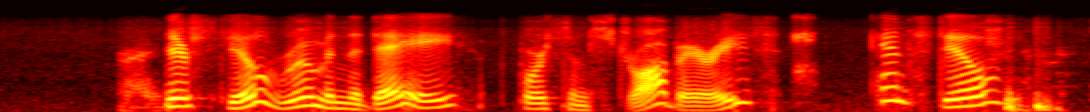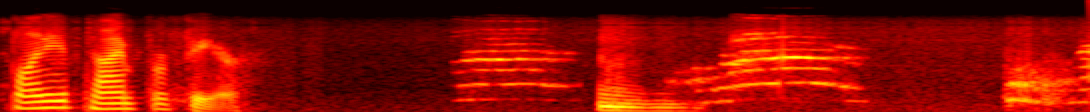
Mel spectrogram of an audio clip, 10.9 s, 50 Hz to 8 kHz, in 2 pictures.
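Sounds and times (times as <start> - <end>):
speech: 0.6 - 6.8, 8.4 - 8.7
cat meowing loudly: 7.7 - 9.8, 10.5 - 10.8.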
